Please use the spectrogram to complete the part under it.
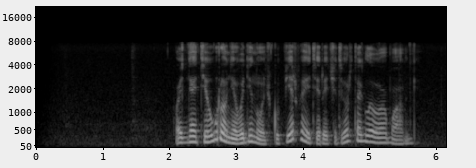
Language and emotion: Russian, neutral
